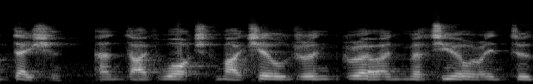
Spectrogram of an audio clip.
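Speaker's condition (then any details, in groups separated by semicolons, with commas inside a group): Motor neurone disease; right hand onset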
